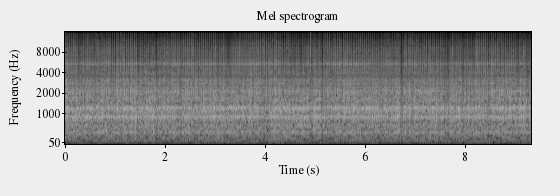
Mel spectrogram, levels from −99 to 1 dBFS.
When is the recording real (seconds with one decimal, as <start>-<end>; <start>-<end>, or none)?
5.8-6.3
